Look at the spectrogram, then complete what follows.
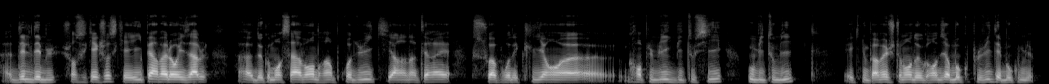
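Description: A young man speaks quickly in short, hesitant bursts, as a founder interviewed on camera. His voice stays fairly monotone with a gravelly fry. It is recorded close and dry on a lapel mic in a studio. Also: on the low side, no echo. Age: young adult. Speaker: startup co-founder and chief executive. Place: indoor studio with dark backdrop.

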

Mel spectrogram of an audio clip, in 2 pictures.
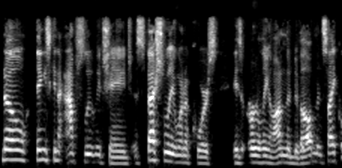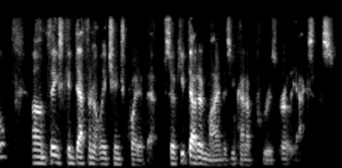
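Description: A young man presenting a software training webinar over a video call, explaining in a casual way with many ums and uhs, and a bit hoarse from losing his voice. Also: mid-range voice, animated, quick pace, dull audio. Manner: casual, filler-heavy explaining. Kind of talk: screen-share software demo. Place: small room indoors. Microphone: video call webcam.

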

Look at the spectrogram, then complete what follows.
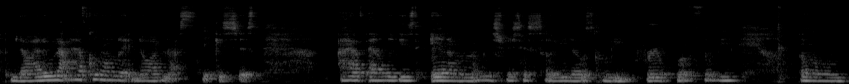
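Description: A woman's voice: fairly low pitch, steady tone, brisk, mellow, slight background noise. A young woman vlogging casually to her viewers with a stuffy, congested nose, chatting as she gets ready. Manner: chatty, addresses viewers as y'all. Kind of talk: casual Halloween makeup vlog. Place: small tiled bathroom. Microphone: camera on a stand a few feet away. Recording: roomy bathroom echo, distant camera mic.

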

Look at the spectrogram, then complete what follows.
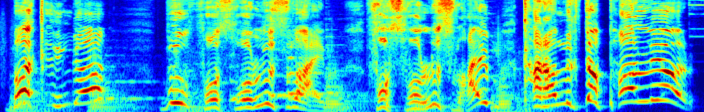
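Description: A man's voice: very high voice, wildly swooping pitch, measured pace, loud music behind the voice, full character voice. A man voicing an eager, boastful, childlike robot friend in a children's cartoon, with theatrical exclamations. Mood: excited showing off. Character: childlike, excitable sleepy-lazy robot friend, male.

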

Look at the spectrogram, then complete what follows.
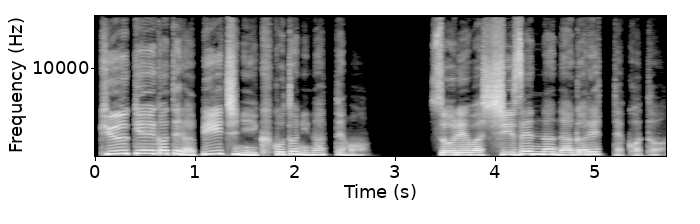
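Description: A woman playing a cruel, wilful young female fairy knight in an anime game, with a haughty, taunting, rough-mouthed delivery. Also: sits high, normal speed, dark tone, dry recording, studio quality, lightly acted. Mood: cool, matter-of-fact. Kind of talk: anime mobile game voice lines.

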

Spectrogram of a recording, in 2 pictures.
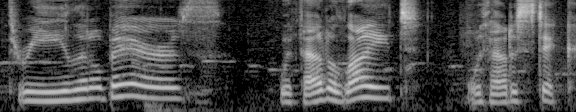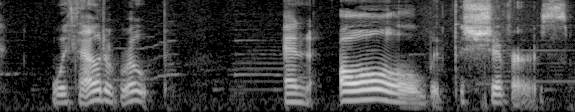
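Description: A woman narrating a picture book aloud in a deliberate, suspenseful storytelling manner for young children. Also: mid-range voice, darkish tone. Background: music.

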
